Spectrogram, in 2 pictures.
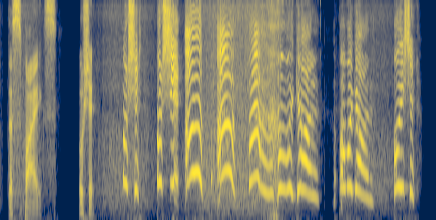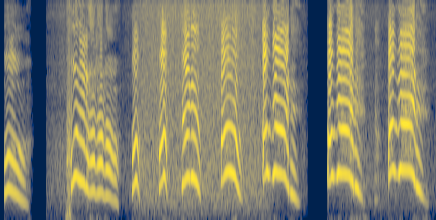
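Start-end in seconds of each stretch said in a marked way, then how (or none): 1.9-13.0 high squealing panic, over and over; panicked shrieks. Real, not acted. Gamer shrieking at the spikes in panic. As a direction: shriek in real terror.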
